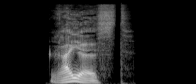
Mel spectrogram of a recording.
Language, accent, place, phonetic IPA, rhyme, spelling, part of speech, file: German, Germany, Berlin, [ˈʁaɪ̯əst], -aɪ̯əst, reihest, verb, De-reihest.ogg
- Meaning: second-person singular subjunctive I of reihen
